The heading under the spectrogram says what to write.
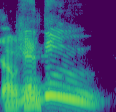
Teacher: So the sound is the I. The last sound is the I, but it's a nasal I.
